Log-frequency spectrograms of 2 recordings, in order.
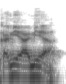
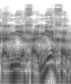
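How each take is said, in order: First: No h sound is pronounced inside the name. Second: An h sound is pronounced inside the name. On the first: The speaker calls it right. "там хэ не читается, очень певучий" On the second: The speaker calls it wrong. "у нас неправильно называют Камеха-Меха"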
